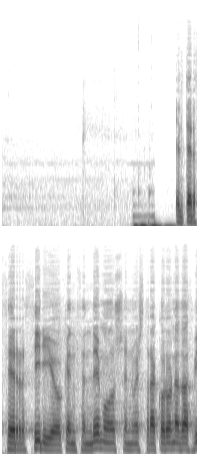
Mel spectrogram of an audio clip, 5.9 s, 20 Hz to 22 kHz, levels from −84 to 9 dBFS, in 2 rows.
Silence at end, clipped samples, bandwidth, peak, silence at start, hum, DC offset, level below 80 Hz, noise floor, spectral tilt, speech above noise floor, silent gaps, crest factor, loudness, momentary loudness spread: 0 s; under 0.1%; 14 kHz; -4 dBFS; 1.95 s; none; under 0.1%; -48 dBFS; -64 dBFS; -6.5 dB/octave; 45 dB; none; 18 dB; -20 LUFS; 8 LU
